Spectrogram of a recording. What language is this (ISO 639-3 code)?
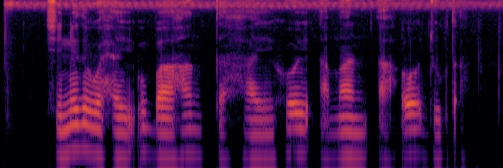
som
